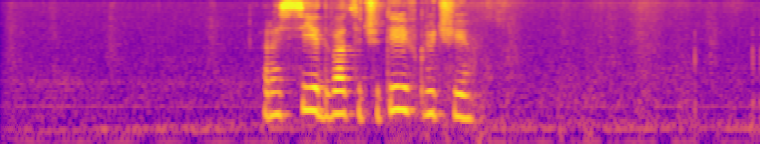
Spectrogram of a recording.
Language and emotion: Russian, neutral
